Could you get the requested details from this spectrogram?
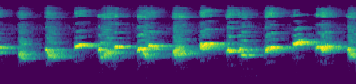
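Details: Ropelan-style night song of an olive-backed tailorbird, a fast chain of bright, rising and falling whistles delivered roughly four per second without breaks.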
